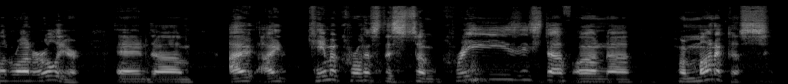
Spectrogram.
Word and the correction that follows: Homunculus: If I'm pronouncing that right again, Ron? – Homunculus. – Homunculus. I'm sorry.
